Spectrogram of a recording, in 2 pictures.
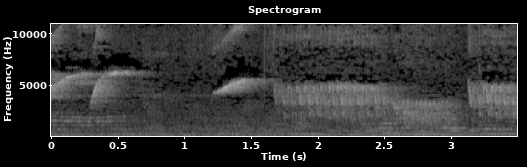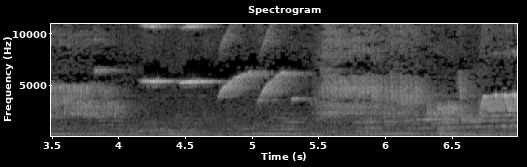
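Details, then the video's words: A yellow canary in loper style sings a tutor song for training birds: bright, high whistled slurs and sweeping notes alternate with rapid, rolling trills, varying in loudness throughout. "MASTERAN BURUNG KENARI/LOPER/JOS"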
